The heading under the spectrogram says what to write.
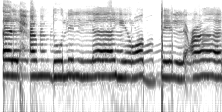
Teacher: الحمد میں میم ساکن کے بعد حرف با اور میم کے علاوہ دال ہے، تو یہاں پر اظہار شفوی کا قاعدہ ہوگا، یعنی میم ساکن میں ہم غنہ نہیں کریں گے · للہ میں اس میں جلالت اللہ عز و جل کے لام سے پہلے زیر ہے، تو یہاں پر اس میں جلالت اللہ عز و جل کا لام باریک پڑھا جائے گا۔ رب العالمین میں با حرف قلقلہ مشدد ہے، تو یہاں پر قلقلہ خوب جماؤ کے ساتھ ادا کریں گے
